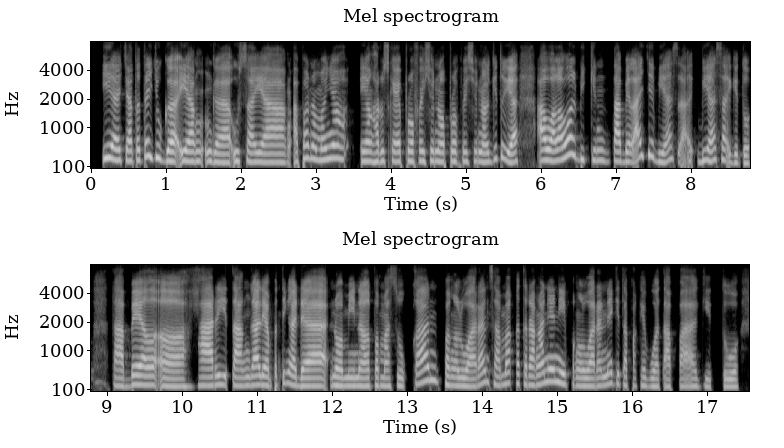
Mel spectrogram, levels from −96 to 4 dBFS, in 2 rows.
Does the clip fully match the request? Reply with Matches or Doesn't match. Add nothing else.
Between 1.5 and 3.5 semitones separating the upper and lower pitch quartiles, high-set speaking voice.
Doesn't match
